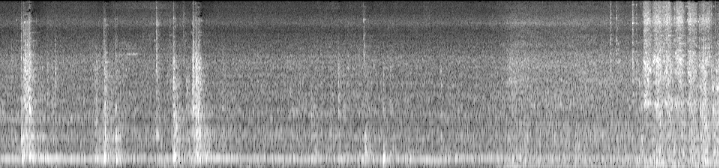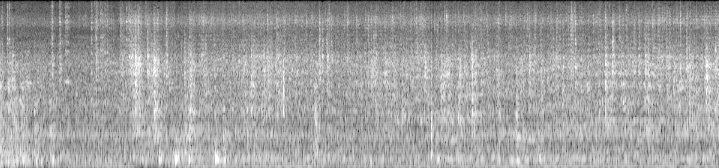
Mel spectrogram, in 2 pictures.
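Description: Hitachi hydraulic excavator's diesel engine running steadily as it digs sand and swings the loaded bucket, with sharp knocks from the bucket in the first few seconds. A deeper hum joins about ten seconds in. Near the end, sand and stones pour from the bucket onto a steel sieve screen on a dump truck's bed.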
